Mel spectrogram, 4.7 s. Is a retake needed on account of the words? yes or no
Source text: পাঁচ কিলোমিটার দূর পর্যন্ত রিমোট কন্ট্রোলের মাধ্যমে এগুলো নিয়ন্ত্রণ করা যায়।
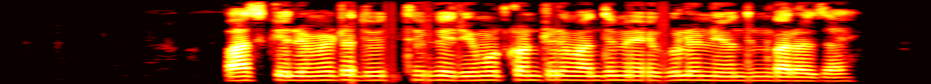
yes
